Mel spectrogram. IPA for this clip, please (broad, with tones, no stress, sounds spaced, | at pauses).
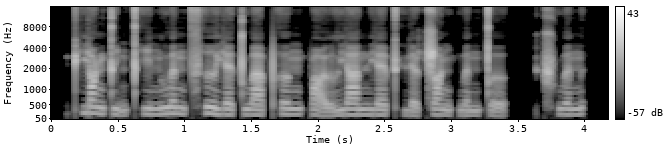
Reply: pʰ j ɑ˥˨ ŋ t̪ ḭ˨˩ ŋ t̪ʰ i˨˦ n l w ə˥˨ n t͡sʰ ɹ̩˥˨ j ɛ˨˦ t̪ w ä˨˦ pʰ ɤ˦ ŋ p ɑ̰˨˩ ʊ̯ l j ä˦ n̪ j ɛ˨˦ pʰ ɥ ɛ̰˨˩ ʈ͡ʂ ɑ˥˨ ŋ p w ə˨˦ n t̪ ɤ̰˨˩ | ʈ͡ʂʰ w ə˨˦ n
